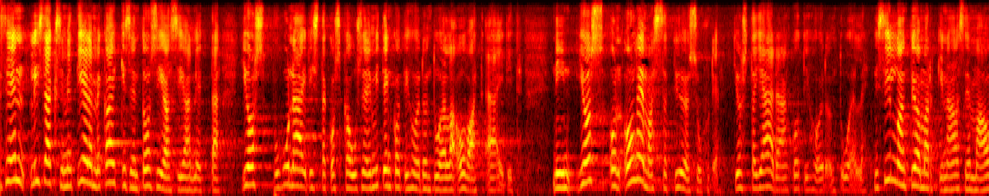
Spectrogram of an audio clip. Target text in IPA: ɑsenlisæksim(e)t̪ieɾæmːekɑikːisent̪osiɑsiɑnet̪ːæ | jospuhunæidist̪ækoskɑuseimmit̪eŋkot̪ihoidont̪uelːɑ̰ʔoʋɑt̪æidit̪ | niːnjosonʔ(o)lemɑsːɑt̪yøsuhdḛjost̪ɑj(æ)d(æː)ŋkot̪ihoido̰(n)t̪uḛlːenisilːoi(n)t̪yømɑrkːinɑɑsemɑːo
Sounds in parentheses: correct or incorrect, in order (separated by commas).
correct, correct, incorrect, correct, correct, correct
